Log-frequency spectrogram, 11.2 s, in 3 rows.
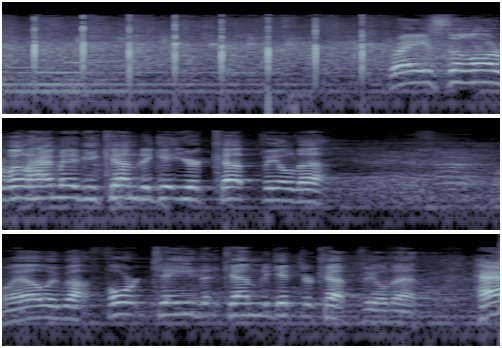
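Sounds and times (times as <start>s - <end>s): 
congregation hand claps of praise at an evening church service: 0.0s - 4.0s
speech: 2.9s - 6.3s, 7.5s - 11.1s.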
